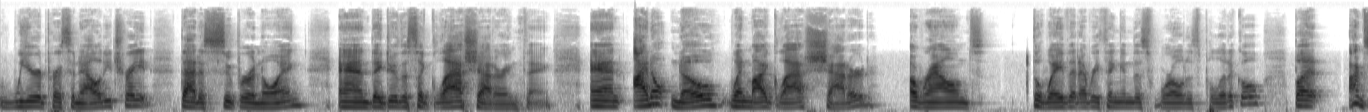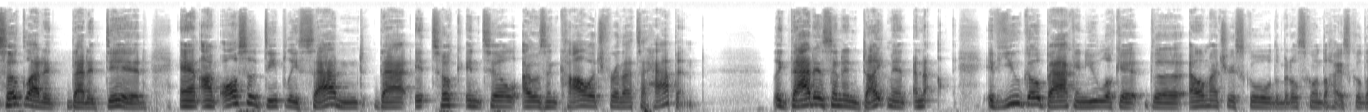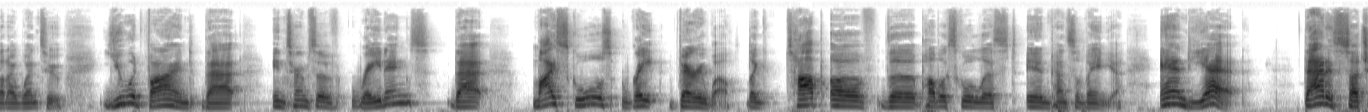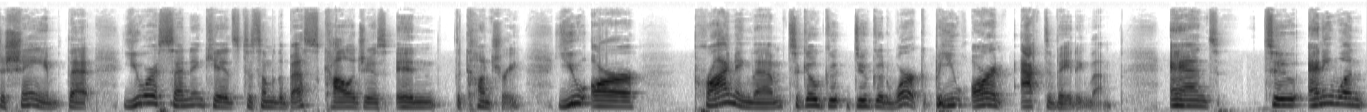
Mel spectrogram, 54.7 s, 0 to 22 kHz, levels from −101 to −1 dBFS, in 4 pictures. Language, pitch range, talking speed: English, 135-170 Hz, 160 wpm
